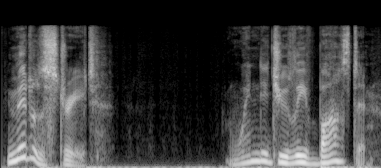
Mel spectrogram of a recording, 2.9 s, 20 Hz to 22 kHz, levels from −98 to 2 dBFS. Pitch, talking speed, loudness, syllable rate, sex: 155 Hz, 170 wpm, -15 LUFS, 6.1 syllables/s, male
